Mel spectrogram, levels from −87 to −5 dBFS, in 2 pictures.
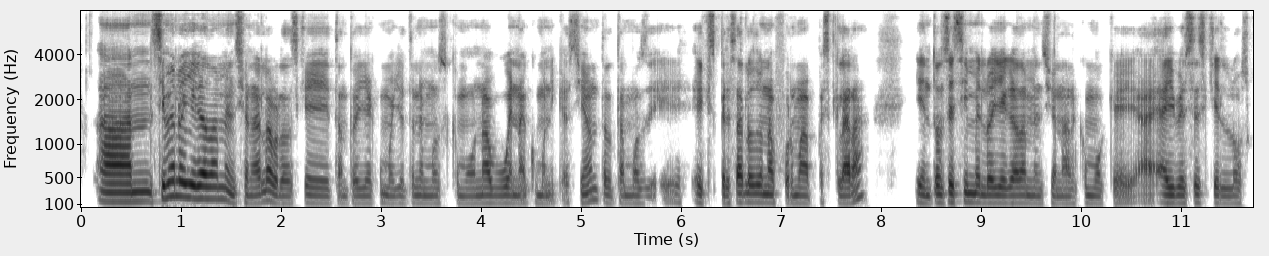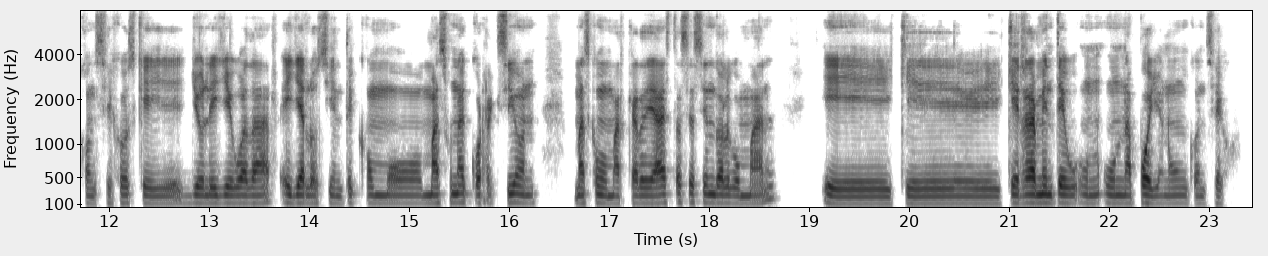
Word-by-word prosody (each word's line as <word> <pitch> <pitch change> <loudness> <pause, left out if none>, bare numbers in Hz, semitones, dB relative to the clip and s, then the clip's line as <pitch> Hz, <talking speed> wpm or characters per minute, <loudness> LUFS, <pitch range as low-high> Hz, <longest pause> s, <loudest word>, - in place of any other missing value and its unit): Am, 140 0 +6
sí 140 +8 +6
me 220 - +4
lo 225 - +4
ha - - +7
llegado 190 -2 +7
a 180 - +1
mencionar, 125 -7 -1
la 155 - +4
verdad 115 -1 -1
es - - -3
que 115 -2 -2
tanto 110 - -8
ella 115 -1 -5
como 115 -2 -8
yo 115 0 -10
tenemos 115 -2 -6
como 115 0 -9
una 115 +1 -1
buena 120 +1 -2
comunicación, 150 +7 -6
tratamos 115 -1 -7
de - - -12
expresarlo 130 0 0
de 130 - 0
una 125 -2 +1
forma, 115 -1 -2
pues, - - -4
clara, - - 0 0.4
y - - -1
entonces, 125 +2 +2
sí 135 - +1
me 130 -1 +1
lo 120 0 +2
ha - - +4
llegado 120 0 +3
a - - -2
mencionar 110 -1 -6
como 115 -3 -8
que - - -6
ha - - -1
hay 120 -1 +5
veces 120 +1 -1
que 120 - -1
los 115 -1 -8
consejos 120 +2 -5
que 115 0 -2
yo 120 0 +2
le 120 0 +2
llego 120 0 +2
a - - +2
dar, 120 0 +1
ella 120 0 +5
lo - - -3
siente 115 -2 -6
como 120 0 -3
más 120 +1 +1
una 130 0 +1
corrección, 125 0 -1 0.3
más 115 - 0
como 120 -2 0
marcar 115 +1 -1
de: 115 0 +4
"Ah, 120 - +8
estás 125 +1 -1
haciendo 130 -1 0
algo 120 -2 0
mal", 115 - -3 0.4
eh, 110 -1 +1
que 110 0 -2
que 120 - +4
realmente 125 0 +6
un 120 0 -4
un 120 -1 -3
apoyo, 115 -1 +2
¿no?, 115 - -6
un 120 0 -6
consejo. 115 -1 -8
120 Hz, 200 wpm, -24 LUFS, 115-125 Hz, 0.4 s, Ah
